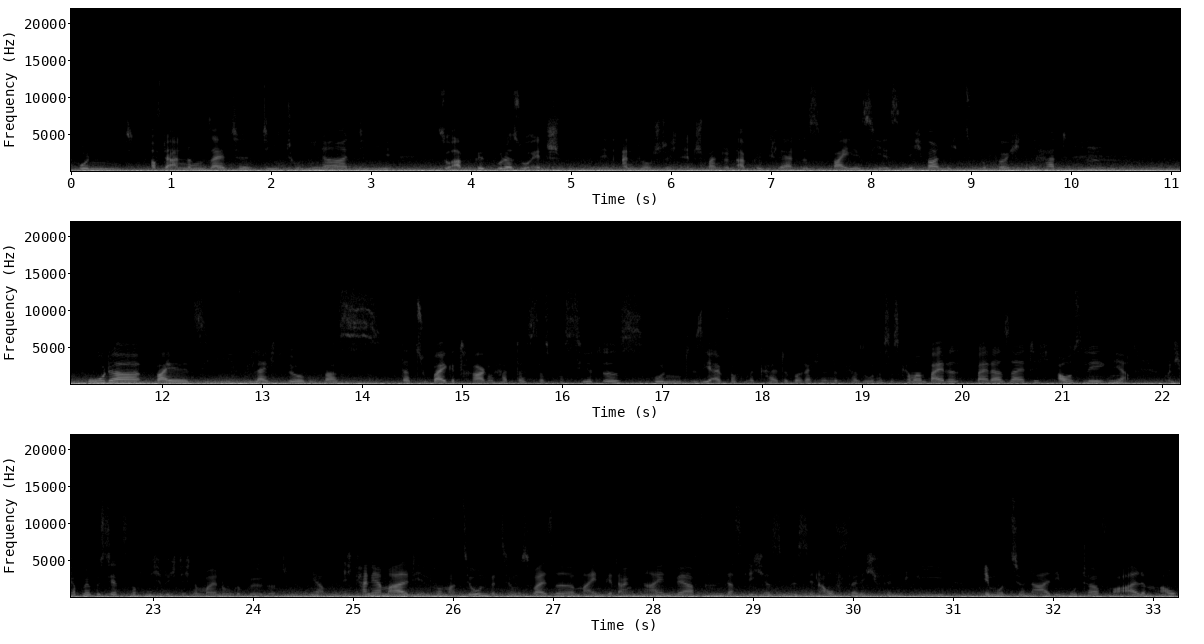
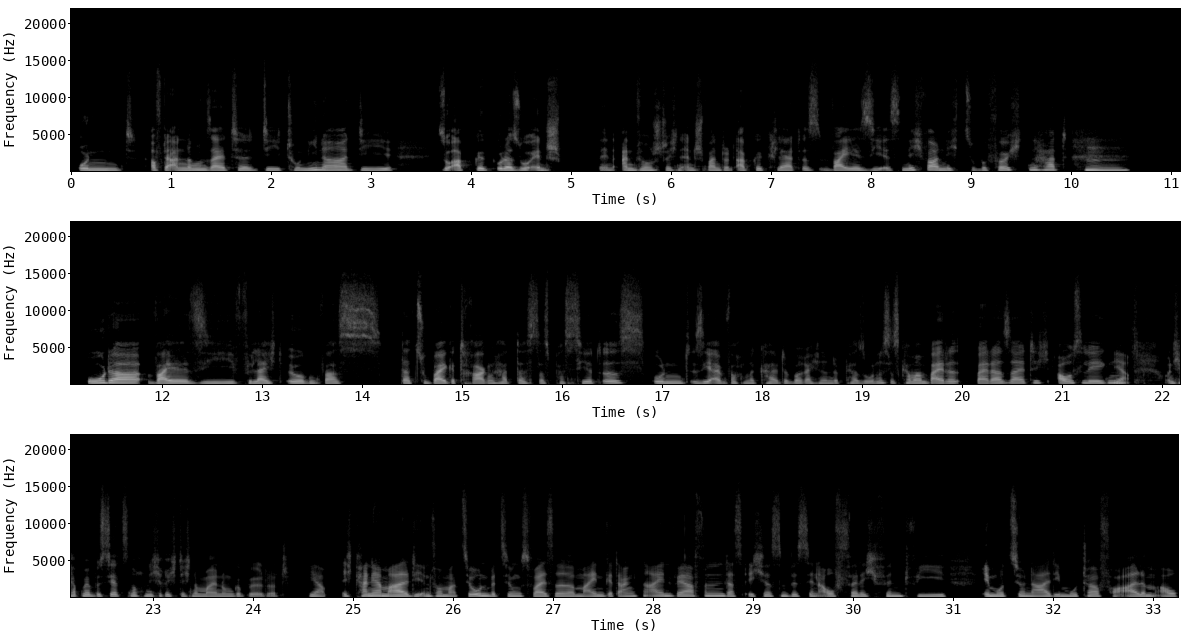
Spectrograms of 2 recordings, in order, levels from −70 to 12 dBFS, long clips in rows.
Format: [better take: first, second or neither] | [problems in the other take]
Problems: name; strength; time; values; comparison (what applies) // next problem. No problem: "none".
second | low rumble; loud; throughout; 4 dB below the speech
